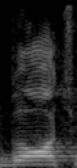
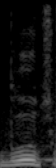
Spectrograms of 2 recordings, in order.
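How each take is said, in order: First: ब्रॉच with an open "aw" vowel; ब्रॉच as "brawch"; variant pronunciation. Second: ब्रूच with a long "oo" vowel; ब्रूच, rounded "oo" in the middle; variant pronunciation. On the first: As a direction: say ब्रॉच to rhyme with "watch", vowel rounded. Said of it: "कुछ लोग ब्रॉच बोलते हैं". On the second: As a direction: say ब्रूच as "brooch" rhyming with "pooch". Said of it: "कुछ लोग ब्रूच बोलते हैं". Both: Shown as a demonstration.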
